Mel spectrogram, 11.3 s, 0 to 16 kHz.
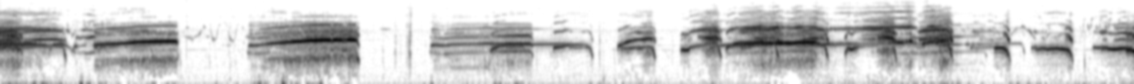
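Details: Peregrine falcon feeding in the Barycz Valley on 20 May 2021 at 10:22. High, squealing wails with upward-sliding notes mix with shorter harsh, choppy calls in a busy, excited sequence.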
